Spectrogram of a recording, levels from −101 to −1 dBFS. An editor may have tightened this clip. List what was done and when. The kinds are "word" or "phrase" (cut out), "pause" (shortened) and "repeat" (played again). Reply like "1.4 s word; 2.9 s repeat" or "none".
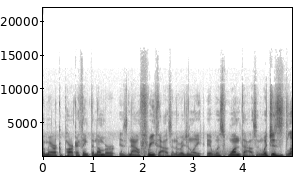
3.2 s pause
